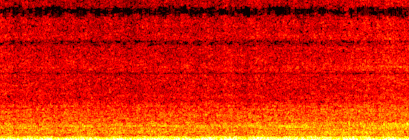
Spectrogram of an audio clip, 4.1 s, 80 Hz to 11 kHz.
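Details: Chevrolet C10 V8 pickup on Hot Rod Power Tour after failed fuel pump replaced, 6 psi fuel pressure: low even burble, steady with no stumbles or ticks outdoors; idles cleanly.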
